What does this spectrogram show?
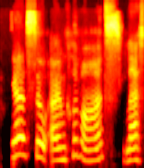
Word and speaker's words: Clémence: Yes, so I'm Cleance, last name, universally acknowledged as a name that is absolutely impossible to pronounce.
